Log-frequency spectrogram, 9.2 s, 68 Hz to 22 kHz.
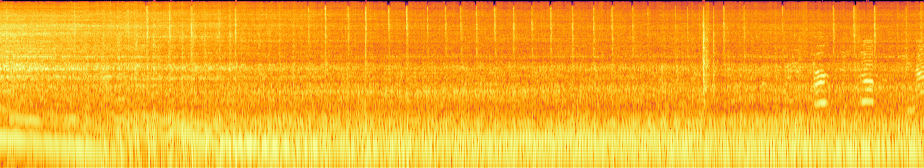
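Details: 1967 Kawasaki A1 250 two-stroke, freshly tuned up with donor parts, little choke, on reserve fuel: fires with a quick rev that drops away, then smooth steady idle with no misfires or rattles; healthy.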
